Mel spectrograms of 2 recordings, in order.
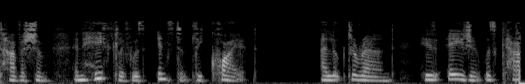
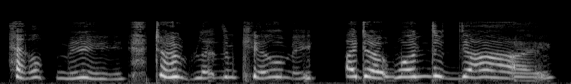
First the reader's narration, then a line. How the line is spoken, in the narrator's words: heard Heathcliff whimper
